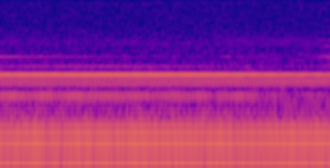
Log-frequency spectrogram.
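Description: Sustained experimental drone: several steady high tones held together over a steady low hum, with no strikes or attacks.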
